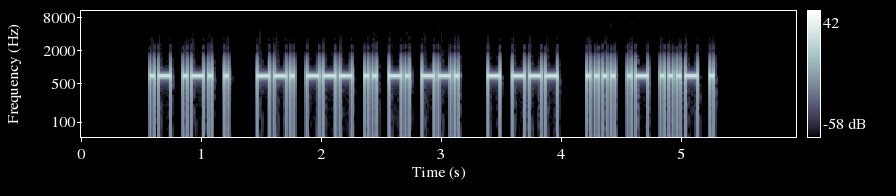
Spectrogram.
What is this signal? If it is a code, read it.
Morse code, heard as a keyed tone, about 34 wpm, 700 Hz. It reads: ARE GOING TO HAVE
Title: Sets of 4 Words 35wpm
